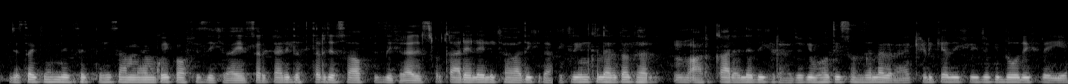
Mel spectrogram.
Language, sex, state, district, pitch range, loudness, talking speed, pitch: Hindi, male, Maharashtra, Aurangabad, 105-110 Hz, -26 LUFS, 265 wpm, 110 Hz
